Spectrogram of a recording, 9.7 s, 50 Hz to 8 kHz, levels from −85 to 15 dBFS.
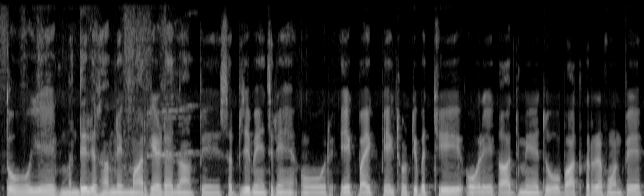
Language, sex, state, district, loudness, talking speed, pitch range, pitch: Marwari, male, Rajasthan, Nagaur, -17 LUFS, 190 wpm, 115-125 Hz, 120 Hz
